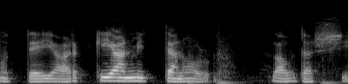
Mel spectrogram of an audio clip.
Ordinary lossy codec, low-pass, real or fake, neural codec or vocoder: Opus, 24 kbps; 19.8 kHz; real; none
